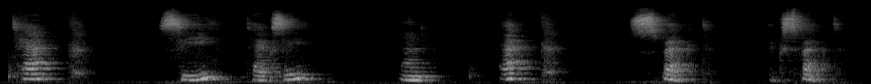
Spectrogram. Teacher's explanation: In the words taxi and expect, we can hear the two sounds K, S.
